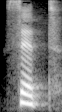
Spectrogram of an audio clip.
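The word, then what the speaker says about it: 셋: করছি আপনারা বুঝতে পারছেন আমি কেন লাস্টে ত উচ্চারণ করছি কারণ এটা রুলসে আছে যদি এই কনসোনেন্ট গুলো যদি লাস্ট কনসোনেন্টে থাকে যেটাকে বলা হয় মানে হচ্ছে এই যে এক দুই তিন এই যে লাস্ট কনসোনেন্ট যদি থাকে তাহলে সেটার উচ্চারণ টি এর মত হয়ে যাবে আমি আমার ভিডিওতে আমি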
